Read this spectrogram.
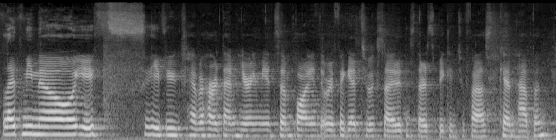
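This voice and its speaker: A woman in her forties with a Bulgarian accent, a psychotherapist giving a casual public talk, animated and laughing often. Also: fairly low pitch. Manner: animated, laughs often, quick bursts of excitement.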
